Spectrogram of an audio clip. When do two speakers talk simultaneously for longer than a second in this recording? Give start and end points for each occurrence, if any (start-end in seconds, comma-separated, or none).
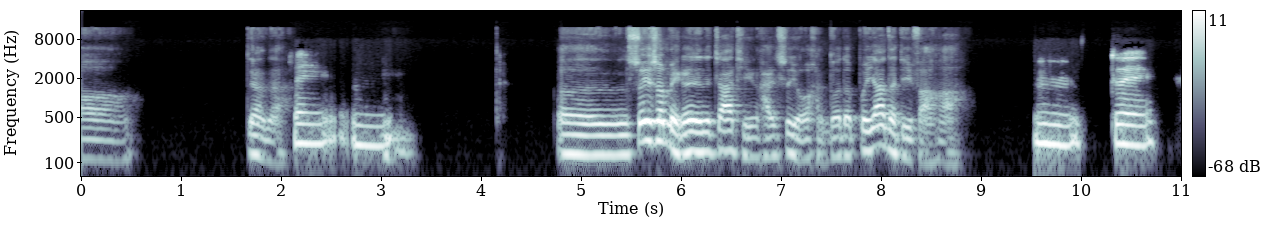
none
